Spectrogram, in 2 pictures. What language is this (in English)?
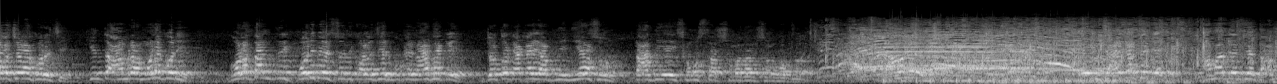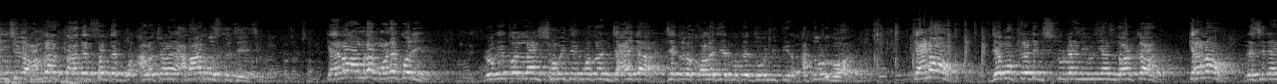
Bangla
